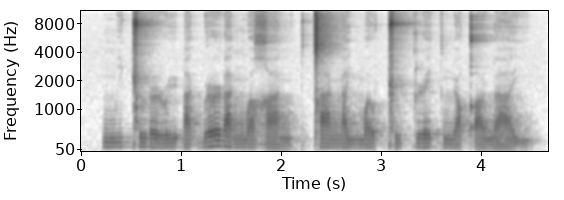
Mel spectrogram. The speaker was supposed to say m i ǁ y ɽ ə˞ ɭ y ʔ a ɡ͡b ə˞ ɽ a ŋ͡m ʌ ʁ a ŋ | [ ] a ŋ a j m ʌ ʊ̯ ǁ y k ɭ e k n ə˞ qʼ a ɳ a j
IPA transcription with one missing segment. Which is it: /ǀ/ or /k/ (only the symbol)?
ǀ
